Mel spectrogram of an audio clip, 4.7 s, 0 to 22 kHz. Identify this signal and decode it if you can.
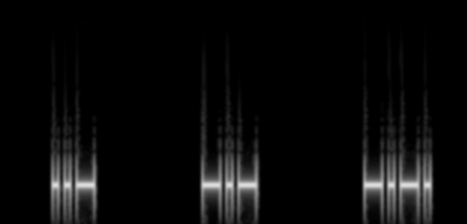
Morse code, heard as a keyed tone, about 20 wpm, spaced as for 7 wpm, 700 Hz. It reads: UKC
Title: USA Call Signs - 5 Characters - 6x Character Spacing - 20wpm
